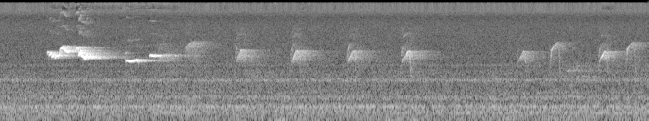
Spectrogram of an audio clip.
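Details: Narcissus flycatcher song: a loud, high, sweet whistled phrase of a few quick notes, then a second shorter phrase, followed by faint, spaced high notes repeated roughly every second against a quiet hiss.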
